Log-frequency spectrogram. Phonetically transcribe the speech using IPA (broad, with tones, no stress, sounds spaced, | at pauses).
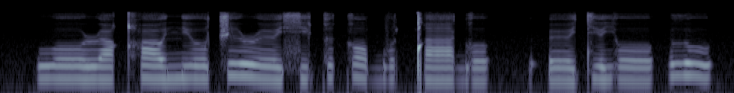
w oː˨ ɹ œ˨ qʰ oː˨ nʲ oː˨ t͡ʃ ɨ˦ ɹ øː˨ sʲ ɨ˨ k ə˦ k ɔ˦˨ b o˦ ǃ aː˦ ɡ o˦ | ʔ øː˨ tʲ ɔ˦ j oː˦ | ð u˦˨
